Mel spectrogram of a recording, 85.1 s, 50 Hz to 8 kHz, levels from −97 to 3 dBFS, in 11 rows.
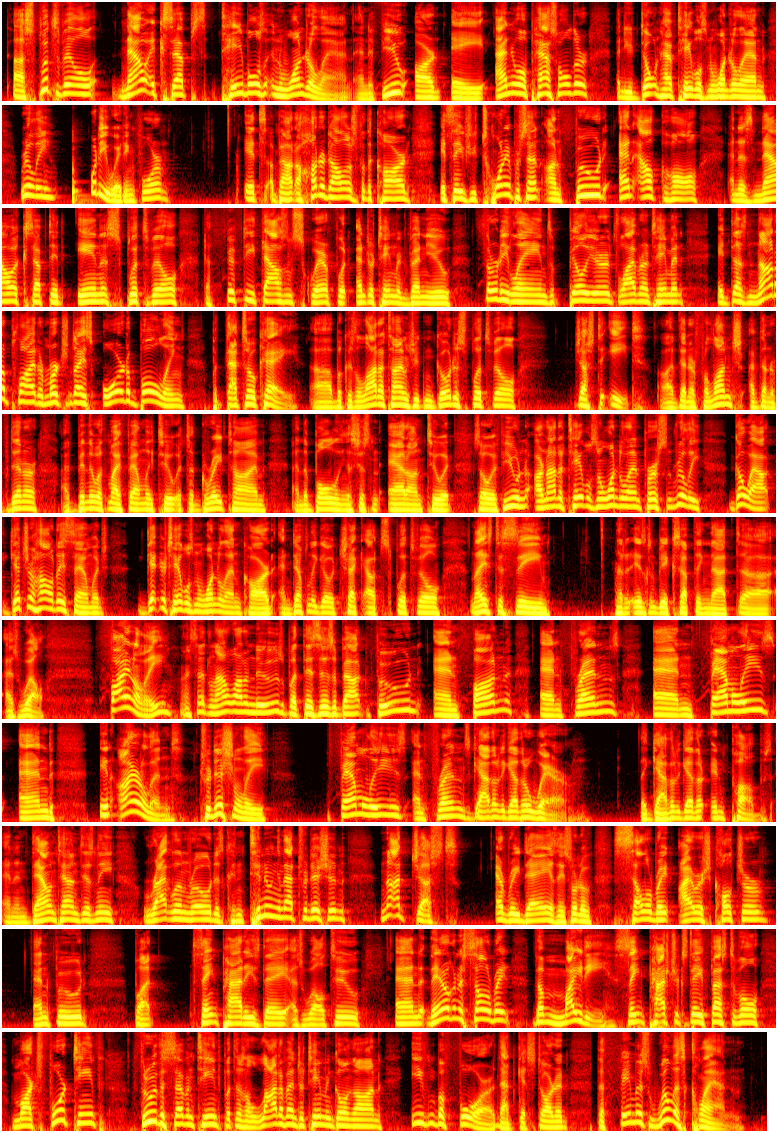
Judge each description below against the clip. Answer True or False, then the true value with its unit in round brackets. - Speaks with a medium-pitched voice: True (150 Hz)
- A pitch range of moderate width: False (6.8 semitones)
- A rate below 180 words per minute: False (185 wpm)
